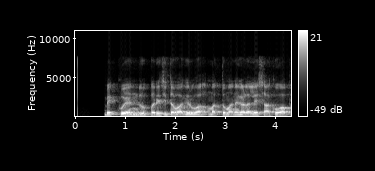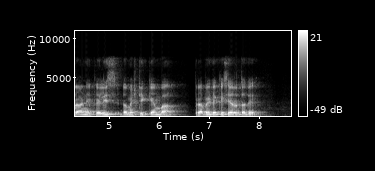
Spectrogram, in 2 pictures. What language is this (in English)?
Kannada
